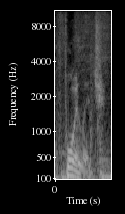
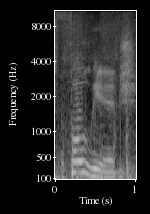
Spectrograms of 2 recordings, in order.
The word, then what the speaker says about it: foliage: time for the fall foilage. The fall what? Foilage. Okay. Is it foliage or foliage? It's foliage. Foliage. It's three syllables.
